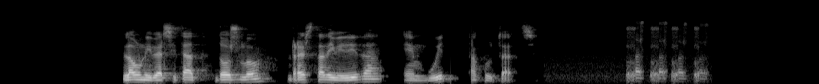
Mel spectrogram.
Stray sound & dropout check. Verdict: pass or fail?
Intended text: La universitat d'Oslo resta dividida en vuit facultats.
fail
